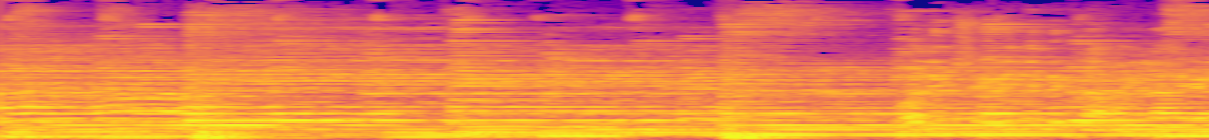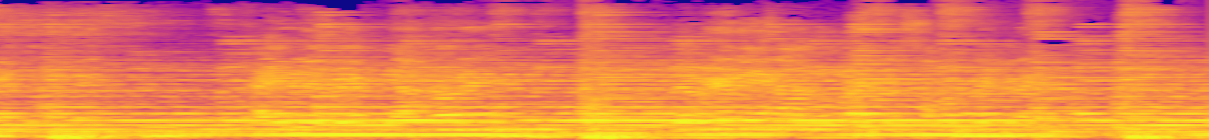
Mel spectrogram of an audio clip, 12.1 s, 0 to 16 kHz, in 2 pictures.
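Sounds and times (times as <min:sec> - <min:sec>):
electric bass guitar: 0:00.0 - 0:12.0
worship band music: 0:00.0 - 0:12.0.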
